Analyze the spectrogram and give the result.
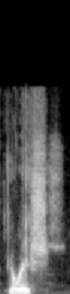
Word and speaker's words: Naresh: Naresh. – Naresh, and your last name? – Vissa. – Naresh Vissa. Am I saying that right or close enough? – Nope, that's perfect.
